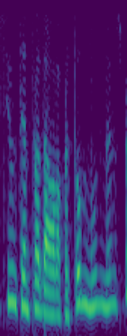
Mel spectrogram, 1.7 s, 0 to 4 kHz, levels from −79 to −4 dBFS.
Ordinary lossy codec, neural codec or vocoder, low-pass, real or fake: none; codec, 16 kHz, 0.7 kbps, FocalCodec; 3.6 kHz; fake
